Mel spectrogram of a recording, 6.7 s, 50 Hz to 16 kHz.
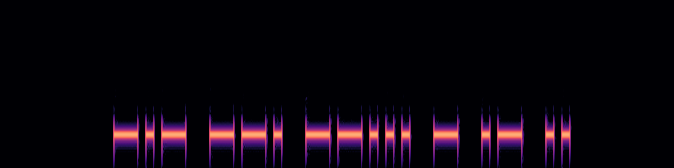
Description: Morse code, heard as a keyed tone, about 15 wpm, 700 Hz. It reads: KG7TAI
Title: USA Call Signs - 6 Characters - Repeated 3x - 15wpm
